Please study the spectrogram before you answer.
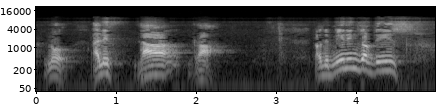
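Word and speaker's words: الر: Not pronounced as Alif Lam Mim Alam. No. Alif Lam Mim. Alif Lam Ra Alar. No. Alif Lam Ra.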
